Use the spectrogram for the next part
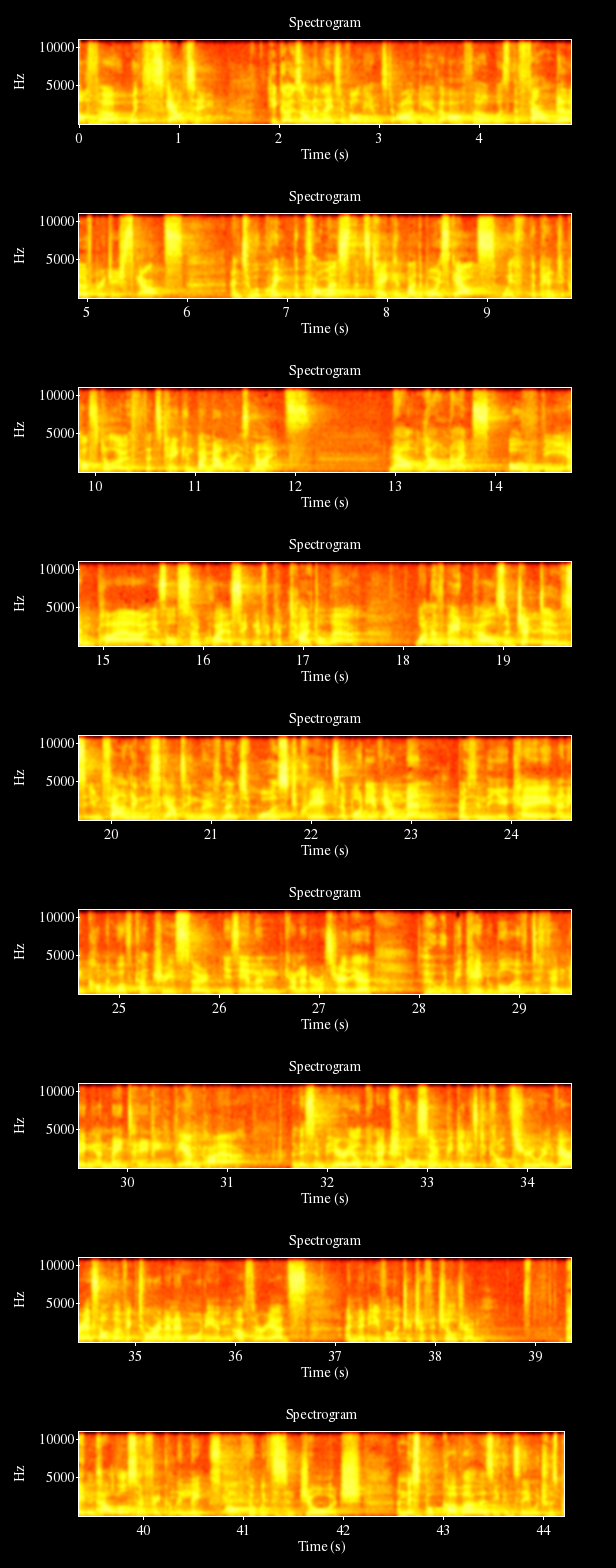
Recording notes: Gives a lecture at the Bodleian Library.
